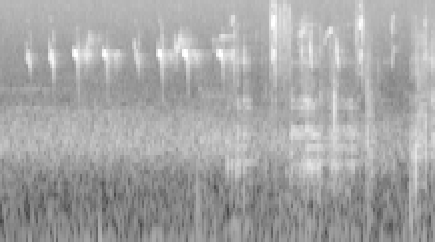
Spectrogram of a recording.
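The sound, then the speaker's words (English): A wild crossbill chitters in flight: a rapid series of short, high chip notes, followed by a busier, overlapping burst of calls, all fairly quiet over a soft low rumble. “Bird chittering there in flight.”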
